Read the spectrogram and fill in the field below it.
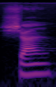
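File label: "shan", Mandarin Chinese pinyin, first tone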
